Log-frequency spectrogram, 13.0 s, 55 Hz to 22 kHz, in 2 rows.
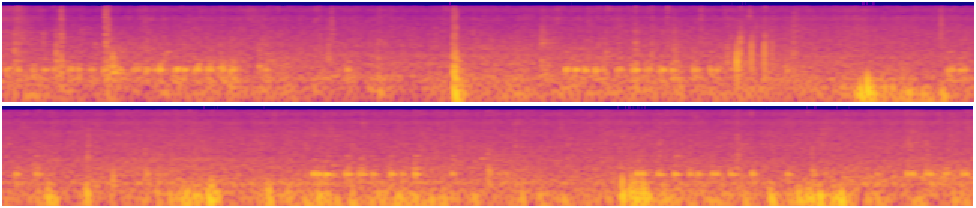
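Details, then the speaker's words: Volvo P2 with a new power steering pump fitted after a failed serpentine belt, reservoir filled with CHF 11S slightly above the mark: irregular soft gurgles and pops as air bubbles out while the pump primes; rack not drained; normal priming. "Okay, so that's filled up to about here, which is slightly above the fill level. But as soon as I put that down, you hear that bubbling."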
